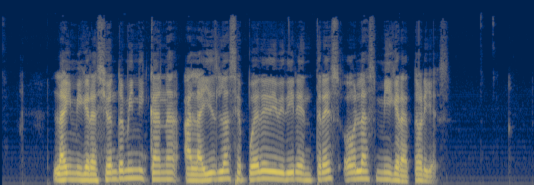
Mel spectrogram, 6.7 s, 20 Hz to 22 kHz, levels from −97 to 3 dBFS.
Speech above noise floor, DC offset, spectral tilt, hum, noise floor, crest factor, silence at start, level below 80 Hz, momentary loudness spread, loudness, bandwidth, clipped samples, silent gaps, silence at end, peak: 45 dB; under 0.1%; -7.5 dB/octave; 60 Hz at -50 dBFS; -62 dBFS; 16 dB; 0.65 s; -54 dBFS; 5 LU; -18 LUFS; 14.5 kHz; under 0.1%; none; 1.25 s; -2 dBFS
